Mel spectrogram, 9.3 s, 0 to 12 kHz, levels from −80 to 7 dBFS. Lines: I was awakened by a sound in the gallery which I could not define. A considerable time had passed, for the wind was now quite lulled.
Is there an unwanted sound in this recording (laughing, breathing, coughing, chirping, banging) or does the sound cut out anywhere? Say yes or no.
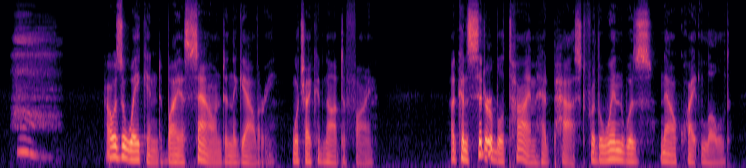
yes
